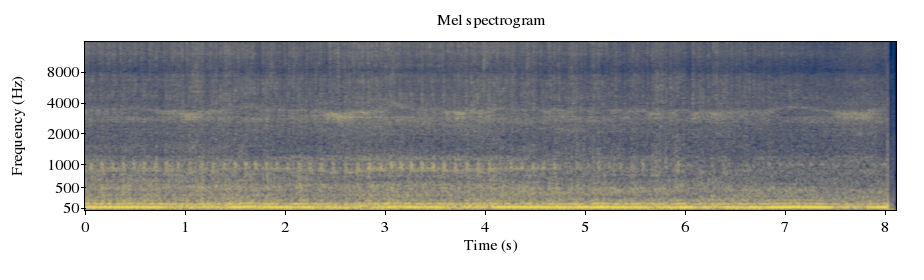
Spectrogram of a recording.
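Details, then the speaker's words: Ford Lightning truck after exhaust work, O2 sensor and plug change: loud steady engine drone with a constant metallic rattle; bell housing rattle, owner assumes torque converter, transmission shop unsure. "there is a really loud noise coming from the bell housing, which I'm assuming is the torque converter."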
